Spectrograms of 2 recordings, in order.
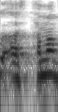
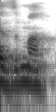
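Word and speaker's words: asthma: India में हम लोग अस्थमा बोलते हैं, जबकि इसका नाम है एज्मा। क्या नाम है? हाँ, एज्मा नाम है।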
